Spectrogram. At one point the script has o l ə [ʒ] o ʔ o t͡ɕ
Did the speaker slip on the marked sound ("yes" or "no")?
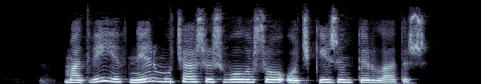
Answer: yes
